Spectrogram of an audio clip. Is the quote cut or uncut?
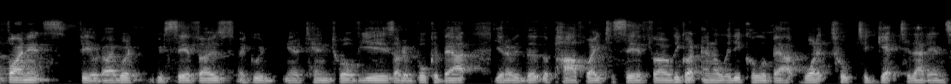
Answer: cut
